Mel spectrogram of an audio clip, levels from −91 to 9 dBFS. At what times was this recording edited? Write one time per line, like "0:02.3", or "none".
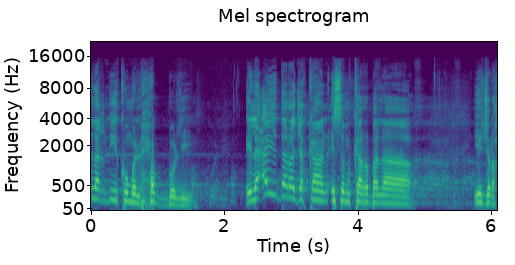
none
